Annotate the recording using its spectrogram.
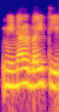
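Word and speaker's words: من البيت: ini kita lanjutkan Nah di sini menjadi Minal Baiti karena ada huruf Min kemudian almasjidu almasjidu apabila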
